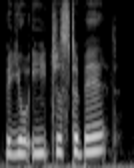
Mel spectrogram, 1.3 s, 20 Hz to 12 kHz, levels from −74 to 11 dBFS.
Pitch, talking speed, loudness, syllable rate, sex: 245 Hz, 265 wpm, -15 LUFS, 5.4 syllables/s, female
